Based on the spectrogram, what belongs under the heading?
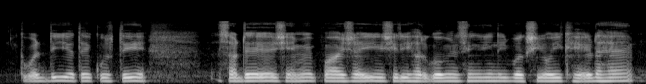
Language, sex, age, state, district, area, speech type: Punjabi, male, 18-30, Punjab, Mohali, rural, spontaneous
